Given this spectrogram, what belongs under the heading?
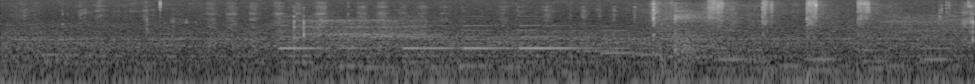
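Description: A pencil drawing leaf shapes on paper, soft scratchy strokes that come in short, uneven runs, quiet and close, with no voices.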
